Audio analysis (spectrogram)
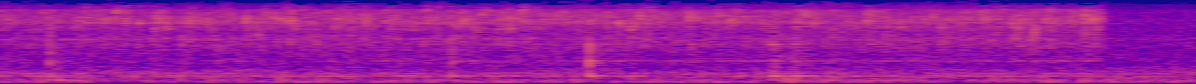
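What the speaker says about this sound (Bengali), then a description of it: "এখানে পেঁয়াজ আর তেল দিয়ে দিলাম। পেঁয়াজটা ভেজে নেব" Onions sizzle in hot oil in a pot for chicken biryani, a steady close crackle and hiss with a few soft stirring knocks before the sound drops sharply near the end.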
